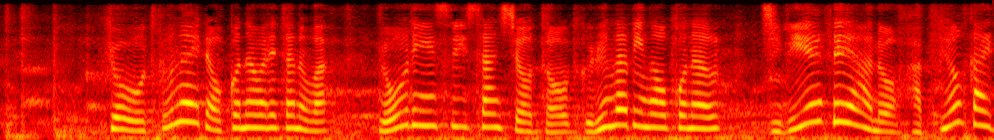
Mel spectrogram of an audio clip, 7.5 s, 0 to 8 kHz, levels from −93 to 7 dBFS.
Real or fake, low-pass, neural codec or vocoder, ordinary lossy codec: fake; 7.2 kHz; codec, 24 kHz, 1.2 kbps, DualCodec; Opus, 64 kbps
